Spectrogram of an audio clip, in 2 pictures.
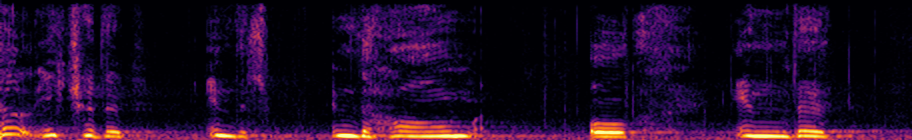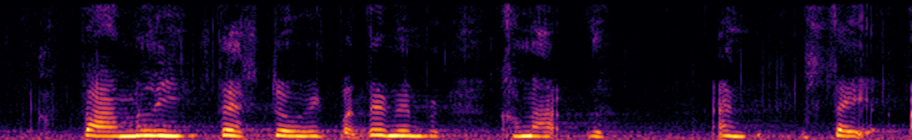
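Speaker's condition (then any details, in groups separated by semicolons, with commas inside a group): Cerebral palsy; from birth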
